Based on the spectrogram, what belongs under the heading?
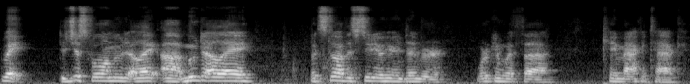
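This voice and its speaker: A young man in his twenties, with a fairly high, steady voice and a slightly quick pace, chats casually on a live webcam stream. He reads viewer comments aloud from his indoor home music studio, picked up by the webcam mic.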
